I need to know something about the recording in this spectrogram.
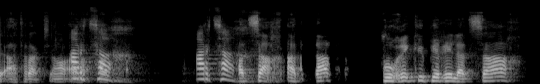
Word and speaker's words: Artsakh: le Haut-Karabakh, l'Atrax, vous l'appelez comme ça, vous prononcez Atrax, hein, Artsakh.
